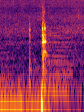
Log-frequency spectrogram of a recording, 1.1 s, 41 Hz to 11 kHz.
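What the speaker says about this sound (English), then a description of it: "we're just going to let that cook 2 minutes, 3 minutes, just till the apples just start to get softened a little bit" Sausage and Granny Smith apple pieces cook in a pan with a steady, soft sizzle, broken by one brief utensil tap and a short stir, close by and with no voices.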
